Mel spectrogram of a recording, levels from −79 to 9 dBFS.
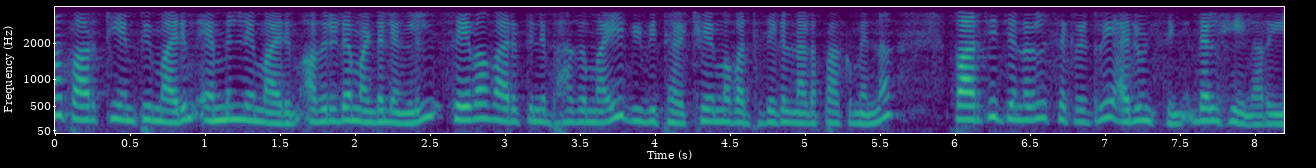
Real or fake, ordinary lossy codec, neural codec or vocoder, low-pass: fake; none; autoencoder, 48 kHz, 128 numbers a frame, DAC-VAE, trained on Japanese speech; 3.6 kHz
